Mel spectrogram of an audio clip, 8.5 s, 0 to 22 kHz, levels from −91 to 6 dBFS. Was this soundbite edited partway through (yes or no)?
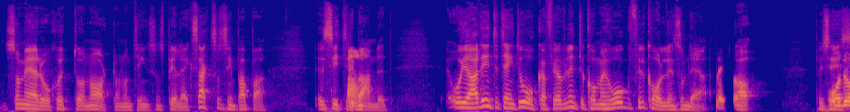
yes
